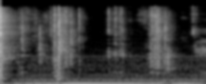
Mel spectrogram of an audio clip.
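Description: Small clear plastic zip bag of wires and heat shrink crinkling as it is handled, a sharp click at the start followed by a few faint, short crackles.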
